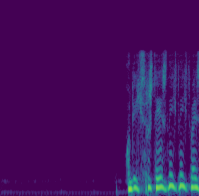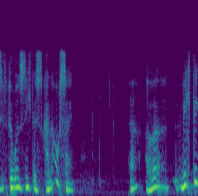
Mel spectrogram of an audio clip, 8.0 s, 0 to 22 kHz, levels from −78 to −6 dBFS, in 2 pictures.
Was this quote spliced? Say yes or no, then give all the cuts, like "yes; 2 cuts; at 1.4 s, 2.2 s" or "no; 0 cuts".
yes; 5 cuts; at 2.9 s, 3.5 s, 4.0 s, 4.6 s, 6.8 s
